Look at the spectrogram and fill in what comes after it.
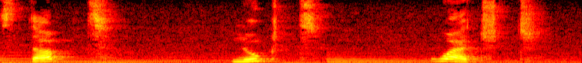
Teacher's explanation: Como son sonidos sordos, no crean vibración en las cuerdas vocales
